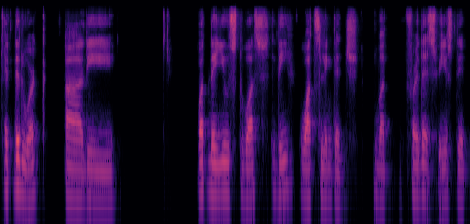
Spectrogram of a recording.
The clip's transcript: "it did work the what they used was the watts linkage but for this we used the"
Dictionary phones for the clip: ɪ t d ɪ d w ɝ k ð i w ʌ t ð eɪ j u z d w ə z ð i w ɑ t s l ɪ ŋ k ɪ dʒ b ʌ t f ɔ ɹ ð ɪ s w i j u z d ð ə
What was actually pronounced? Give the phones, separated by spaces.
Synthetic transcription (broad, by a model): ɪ t d ɪ d w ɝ k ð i w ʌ t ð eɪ j u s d w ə s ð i w ɑ t s l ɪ ŋ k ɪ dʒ b ʌ t f ɔ ɹ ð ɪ s w i j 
